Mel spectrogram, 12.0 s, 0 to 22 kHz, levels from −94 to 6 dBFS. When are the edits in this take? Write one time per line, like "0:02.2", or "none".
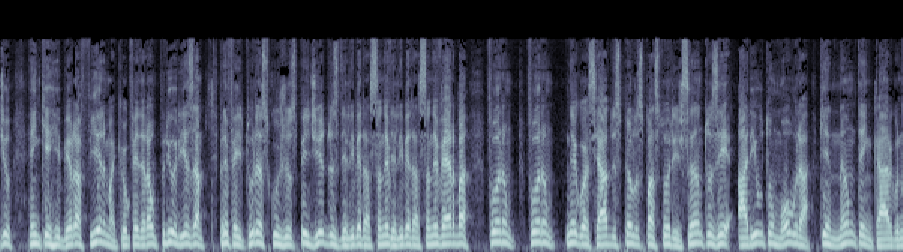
0:01.7
0:02.9
0:05.2
0:06.9
0:09.1
0:10.8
